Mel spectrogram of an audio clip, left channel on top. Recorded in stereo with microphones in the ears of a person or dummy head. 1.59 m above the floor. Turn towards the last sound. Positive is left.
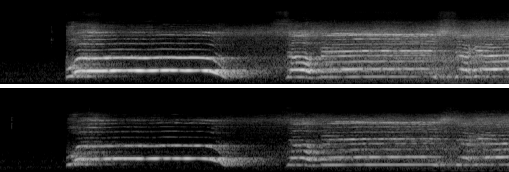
turn(degrees=60)  # may be behind; listen again after turning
